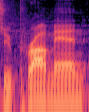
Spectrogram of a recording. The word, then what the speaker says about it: Supraman: on screen cuz it it's pronounced very very closely to Superman but it's supraman s u p i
